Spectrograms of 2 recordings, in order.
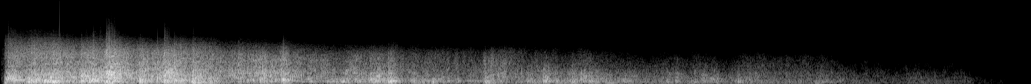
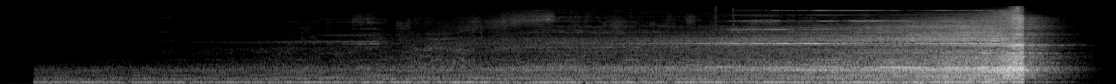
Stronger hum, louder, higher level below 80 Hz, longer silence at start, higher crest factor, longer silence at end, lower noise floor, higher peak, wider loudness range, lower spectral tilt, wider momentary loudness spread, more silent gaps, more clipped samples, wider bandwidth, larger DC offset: neither; about the same, -17 LUFS vs -18 LUFS; first, -32 dBFS vs -42 dBFS; second, 0.05 s vs 0.35 s; second, 18 dB vs 24 dB; first, 2 s vs 0.45 s; first, -72 dBFS vs -52 dBFS; about the same, 0 dBFS vs 0 dBFS; about the same, 24 LU vs 24 LU; first, -11 dB/octave vs -3 dB/octave; second, 23 LU vs 28 LU; neither; neither; second, 5 kHz vs 16 kHz; neither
